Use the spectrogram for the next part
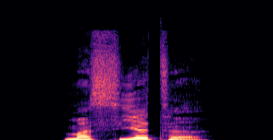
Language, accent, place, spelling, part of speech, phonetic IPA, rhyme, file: German, Germany, Berlin, massierte, adjective / verb, [maˈsiːɐ̯tə], -iːɐ̯tə, De-massierte.ogg
- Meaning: inflection of massieren: 1. first/third-person singular preterite 2. first/third-person singular subjunctive II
